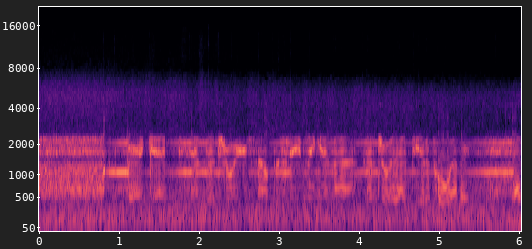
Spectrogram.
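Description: A distant station's single-sideband voice heard through an Elecraft KX2 transceiver's speaker on the 20-metre band. The voice is narrow and tinny, with steady whistling tones under it, and it starts with about a second of receiver hiss.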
